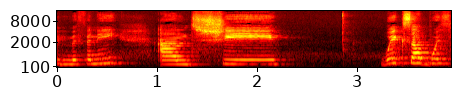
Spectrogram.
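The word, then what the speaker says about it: Myfanwy: called Matheny Matheny um I think it rhymes with Tiffany so it should be Matheny and she wakes up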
